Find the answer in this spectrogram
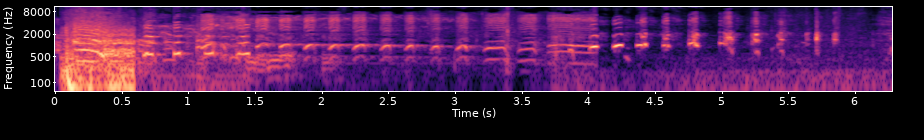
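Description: A person laughing hard: a loud burst, then a long run of quick, high-pitched "ha-ha" pulses, trailing off into shorter breathy bursts in the last couple of seconds.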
